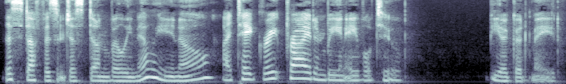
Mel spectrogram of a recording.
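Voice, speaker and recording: A woman's voice: fairly low pitch, animated, a little slow, vocal fry, a little mellow, breathy edge. A woman streamer playing a maid in a roleplay, chatting with viewers in a playful, teasing and politely formal way.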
